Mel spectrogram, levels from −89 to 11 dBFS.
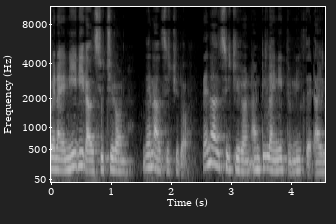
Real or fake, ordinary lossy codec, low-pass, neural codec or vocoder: real; none; none; none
